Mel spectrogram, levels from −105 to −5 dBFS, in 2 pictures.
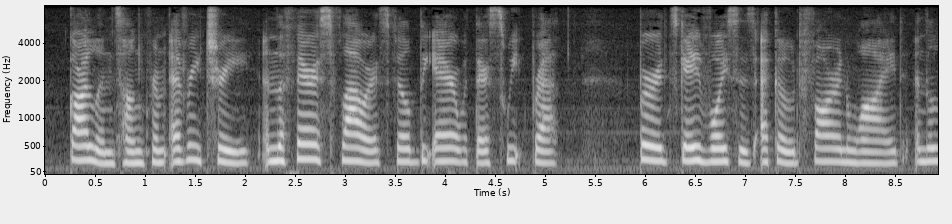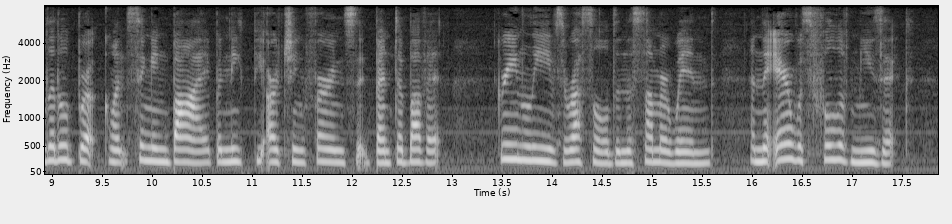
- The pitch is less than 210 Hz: No, high, 225 Hz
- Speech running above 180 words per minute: No, average, 175 wpm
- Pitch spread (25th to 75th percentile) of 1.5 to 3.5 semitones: Yes, narrow, 2.4 semitones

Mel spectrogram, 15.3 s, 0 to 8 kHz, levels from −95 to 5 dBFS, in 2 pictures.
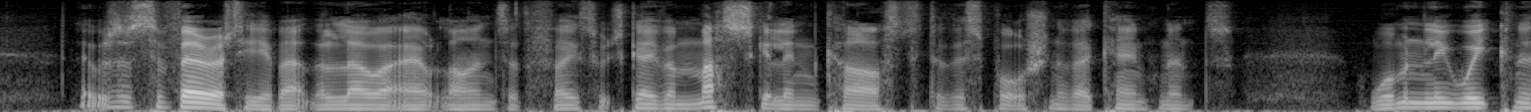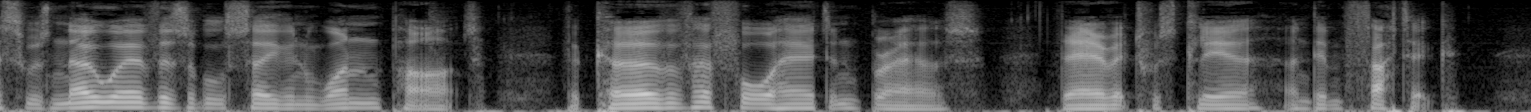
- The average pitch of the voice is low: Yes, low, 105 Hz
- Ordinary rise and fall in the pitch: Yes, average, 3.6 semitones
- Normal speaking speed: Yes, average, 170 wpm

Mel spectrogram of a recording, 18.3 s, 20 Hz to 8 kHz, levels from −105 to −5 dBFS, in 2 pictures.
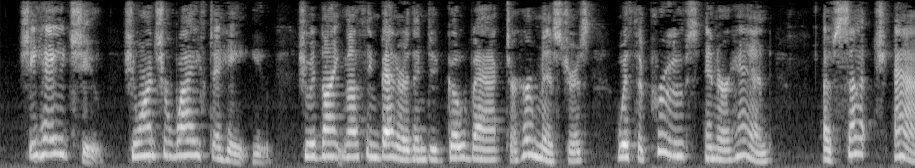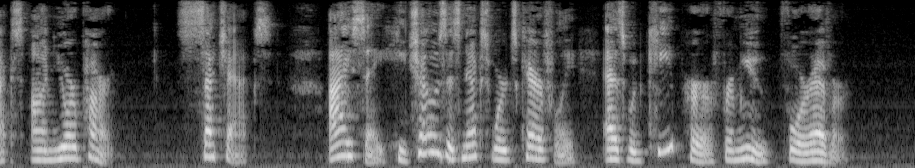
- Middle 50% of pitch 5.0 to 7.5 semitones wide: Yes, average, 5.3 semitones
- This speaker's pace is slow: No, average, 170 wpm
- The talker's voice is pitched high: Yes, high, 200 Hz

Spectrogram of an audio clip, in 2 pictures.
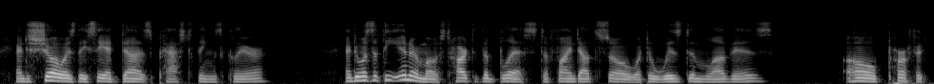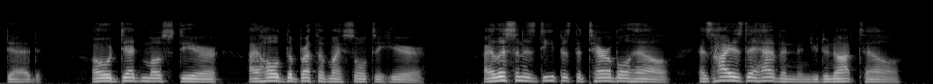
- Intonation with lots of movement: No, average, 3.6 semitones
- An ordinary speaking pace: No, fast, 215 wpm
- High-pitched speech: No, low, 135 Hz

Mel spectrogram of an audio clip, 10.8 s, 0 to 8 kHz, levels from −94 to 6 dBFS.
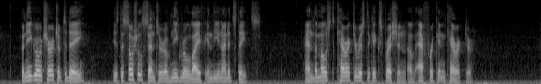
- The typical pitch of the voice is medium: No, low, 120 Hz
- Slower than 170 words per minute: Yes, average, 140 wpm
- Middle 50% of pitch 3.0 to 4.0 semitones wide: No, average, 4.6 semitones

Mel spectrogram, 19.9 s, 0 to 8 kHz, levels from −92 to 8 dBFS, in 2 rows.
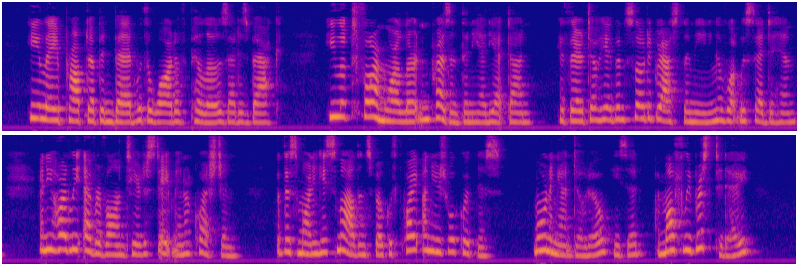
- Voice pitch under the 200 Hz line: No, high, 240 Hz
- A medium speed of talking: No, fast, 215 wpm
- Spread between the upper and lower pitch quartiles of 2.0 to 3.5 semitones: No, average, 4.3 semitones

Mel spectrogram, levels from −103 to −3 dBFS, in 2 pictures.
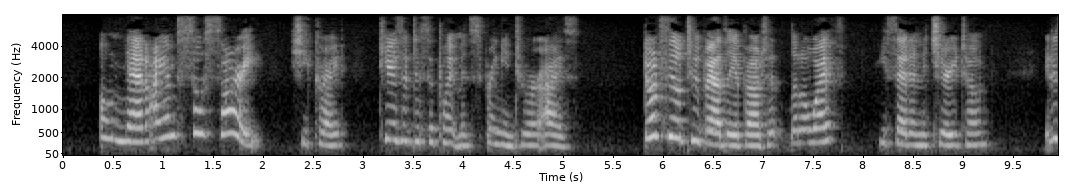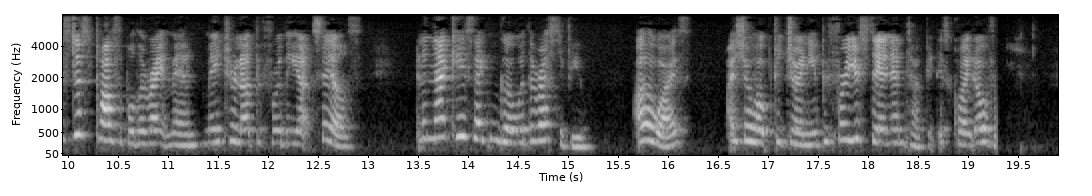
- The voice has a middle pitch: No, very high, 285 Hz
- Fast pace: Yes, fast, 210 wpm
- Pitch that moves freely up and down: Yes, wide, 5.8 semitones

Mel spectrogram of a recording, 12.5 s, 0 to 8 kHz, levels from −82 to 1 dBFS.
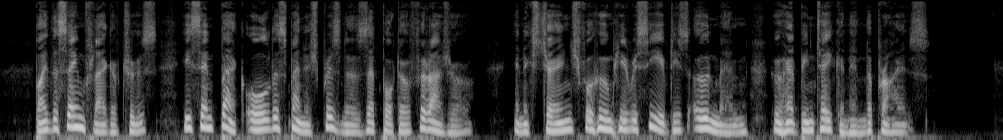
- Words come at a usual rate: Yes, average, 155 wpm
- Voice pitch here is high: No, low, 135 Hz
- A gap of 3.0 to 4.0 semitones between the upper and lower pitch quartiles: No, average, 5.1 semitones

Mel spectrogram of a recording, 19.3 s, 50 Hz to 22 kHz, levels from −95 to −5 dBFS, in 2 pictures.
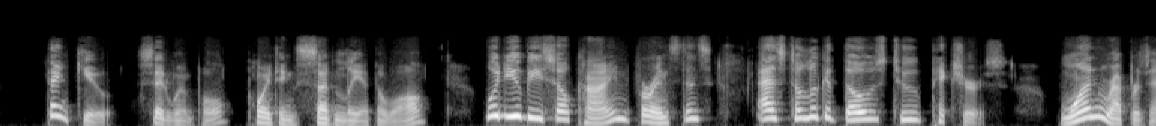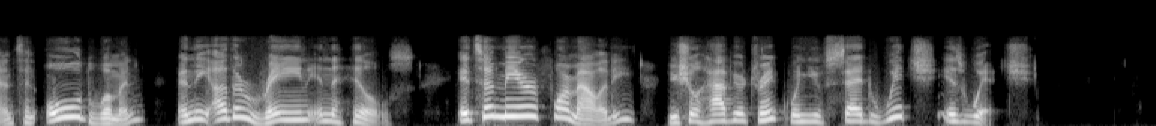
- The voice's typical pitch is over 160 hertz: Yes, high, 190 Hz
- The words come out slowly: No, average, 155 wpm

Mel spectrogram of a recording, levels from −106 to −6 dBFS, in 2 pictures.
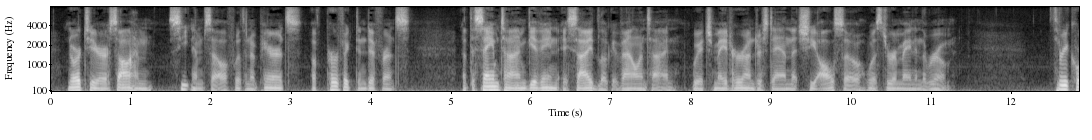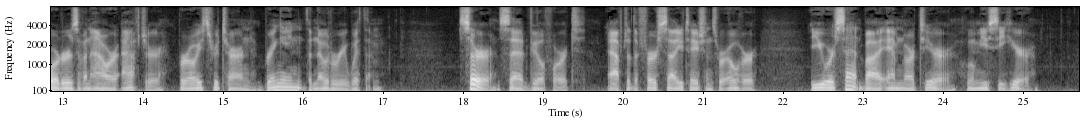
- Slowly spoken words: No, average, 155 wpm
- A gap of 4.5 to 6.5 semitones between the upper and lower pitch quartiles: No, average, 2.8 semitones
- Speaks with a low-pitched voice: Yes, very low, 90 Hz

